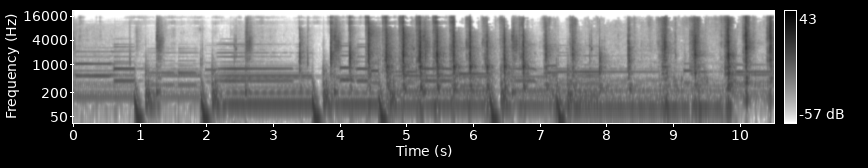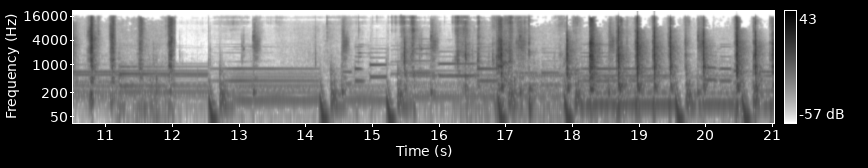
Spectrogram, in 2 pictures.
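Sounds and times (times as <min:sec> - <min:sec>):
background music: 0:00.0 - 0:21.0
knife chopping on cutting board: 0:03.4 - 0:12.0, 0:15.4 - 0:21.0.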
